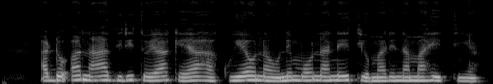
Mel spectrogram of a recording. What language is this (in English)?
Kikuyu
